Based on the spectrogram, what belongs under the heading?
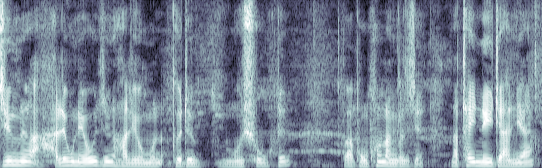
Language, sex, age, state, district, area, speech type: Bodo, male, 60+, Assam, Baksa, urban, spontaneous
